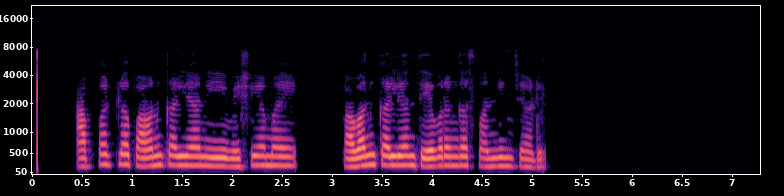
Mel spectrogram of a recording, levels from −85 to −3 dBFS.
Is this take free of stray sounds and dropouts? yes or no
yes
